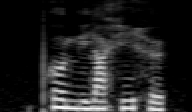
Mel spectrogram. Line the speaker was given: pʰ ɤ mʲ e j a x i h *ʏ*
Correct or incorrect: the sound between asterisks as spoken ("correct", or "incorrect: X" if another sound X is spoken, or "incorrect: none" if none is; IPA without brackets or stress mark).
correct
